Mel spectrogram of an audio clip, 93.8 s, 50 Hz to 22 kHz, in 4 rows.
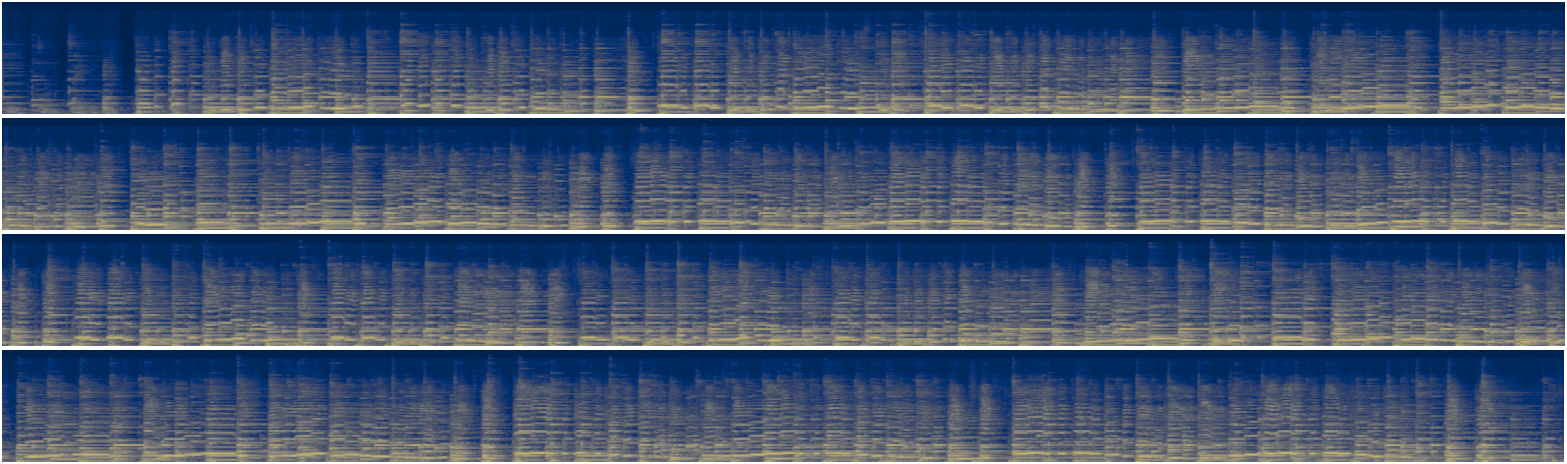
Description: Øveaften 16. oktober 2024:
